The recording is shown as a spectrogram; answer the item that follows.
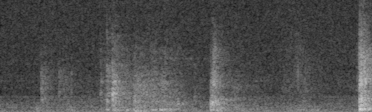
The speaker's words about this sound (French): Une porte qui claque.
